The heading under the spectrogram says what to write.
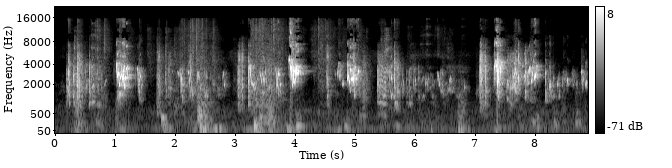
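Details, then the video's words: Conure parakeet giving squawks and chirpy chatter, loud harsh notes roughly every second or two mixed with softer scratchy twittering. "7 hours of relaxing conure parakeet sounds"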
